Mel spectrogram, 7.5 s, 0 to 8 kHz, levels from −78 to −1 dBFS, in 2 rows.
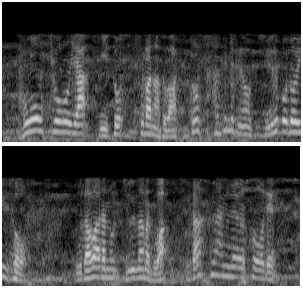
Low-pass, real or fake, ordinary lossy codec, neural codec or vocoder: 7.2 kHz; fake; AAC, 16 kbps; codec, 16 kHz, 2 kbps, FreqCodec, larger model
